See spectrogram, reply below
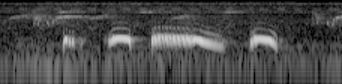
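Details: Female spotted dove, a recording used as a lure for wild doves: a brief low note, then a short arched coo, a long hoarse coo falling in pitch, and a final arched coo, with faint higher chirps in the background.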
